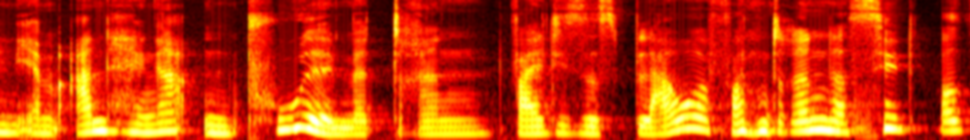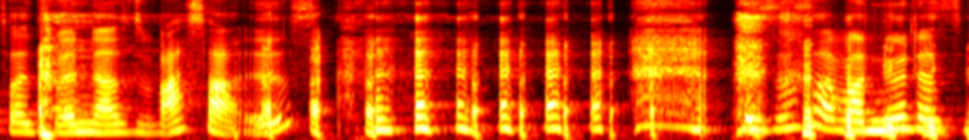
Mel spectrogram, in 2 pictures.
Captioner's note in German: gelächter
